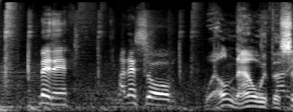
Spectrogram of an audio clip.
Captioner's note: driving electronic music; speaking foreign language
